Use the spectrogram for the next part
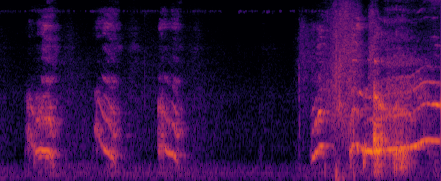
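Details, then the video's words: Three-year-old pug Yoda, missing his canine friend who went for a run, gives three separate falling whines about half a second apart, then a longer, louder drawn-out moaning whine indoors. "Funny Pug Noises"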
